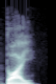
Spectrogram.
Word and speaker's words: Toại: Chữ này đọc là gì? Trịnh Phàm hỏi A Minh ở bên cạnh. Đọc là Toại.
